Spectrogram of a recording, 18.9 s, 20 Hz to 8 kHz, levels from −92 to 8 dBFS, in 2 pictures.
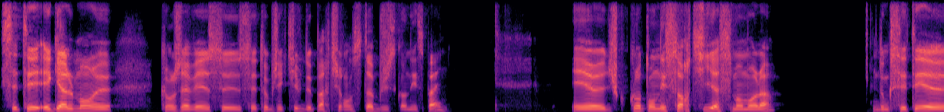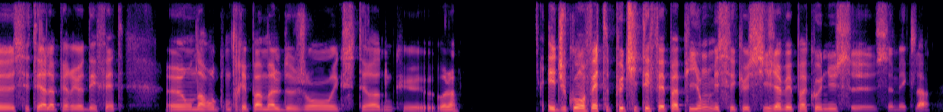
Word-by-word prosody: C'était 135 +1 +3
également, 150 +2 +6
heu, 125 -2 0 0.5
quand 130 0 -5
j'avais 140 +4 +1
ce 125 -2 -2
cet 125 +3 -6
objectif 135 +3 -6
de 125 - -5
partir 120 0 -4
en 120 - -11
stop 145 +1 -3
jusqu'en 125 -1 -7
Espagne 205 - -4 1.3
et 125 0 +3
heu, 125 -1 +3
du - - 0
coup, - - -25
quand 165 -2 -4
on 145 -1 -2
est 145 - +2
sortis 150 0 +2
à 150 - +4
ce 140 - -2
moment-là, 125 0 0 1.0
donc 125 0 -5
c'était, 150 +4 +4
heu, 125 -2 +4
c'était - - -3
à - - +4
la 115 0 -1
période 120 -1 -3
des 110 - -4
fêtes, - - -6 0.4
heu, 115 - -1
on 115 0 -6
a 110 - +1
rencontré 115 +2 -5
pas 115 - +1
mal 115 0 -1
de 115 0 -7
gens 120 +2 -6
et 115 - -6
cetera 115 +2 -4
donc 105 -2 -17
heu, 105 -1 -10
voilà - - -3 0.9
et 120 - +7
du 125 +2 +4
coup, 190 - +2
en 170 - +5
fait, 180 0 +5
petit 335 - +4
effet 160 - +2
papillon 145 +6 0
mais 130 - -2
c'est 125 - -1
que 125 - -4
si 175 +6 +2
j'avais 135 -2 +2
pas 145 +1 -3
connu 140 +1 -5
ce 425 - -3
ce - - -4
mec-là, 435 -1 -7
130 Hz, 205 wpm, -23 LUFS, 120-145 Hz, 1.3 s, et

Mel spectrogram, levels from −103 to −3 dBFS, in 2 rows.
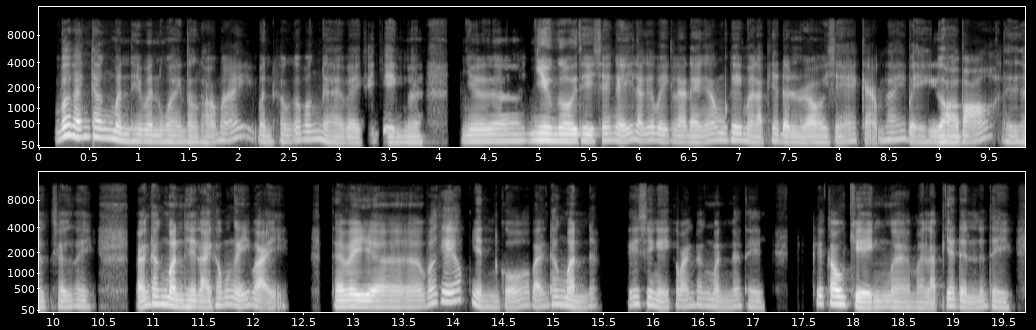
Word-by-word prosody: Với 220 +4 +5
bản 200 -1 +5
thân 190 -4 +2
mình 140 -5 +2
thì 125 0 -1
mình 120 -1 0
hoàn 115 -1 -2
toàn 110 -2 -3
thoải 105 +1 -4
mái, 175 +8 -6
mình 110 -3 -4
không 120 +1 -7
có 140 - -2
vấn 155 +2 -4
đề 110 -8 -3
về 95 -1 -2
cái 125 - -13
chuyện 100 +1 -2
mà 105 -1 -2 0.4
như, 120 +1 +1
ờ 130 +1 -2
nhiều 140 +1 +5
người 130 -1 +5
thì 130 -1 +1
sẽ 135 +3 -2
nghĩ 125 -1 +1
là 140 -4 -1
cái 140 +2 -1
việc 125 -3 -2
là 115 -1 -1
đàn 110 0 -1
ông 135 +2 -2
khi 140 -1 +1
mà 125 -4 -1
lập 100 -2 -3
gia 130 - -1
đình 110 -4 0
rồi 100 0 0
sẽ 105 +5 -6
cảm 145 - -5
thấy 145 +3 -6
bị 105 -6 -3
gò 110 0 +3
bó, 115 - 0
thì 110 -3 -6
thực 105 0 -7
sự 110 0 -2
thì 115 -2 -5 0.4
bản - - +3
thân 160 -1 +3
mình 130 -4 +6
thì 115 0 +2
lại 105 -2 +2
không 140 +3 -3
có - - -2
nghĩ 130 -3 0
vậy. 125 -4 -1 0.4
Tại 115 0 +4
vì, 120 -1 +7
ờ, 115 0 +2
với 165 +8 -2
cái 205 0 +3
góc 230 +2 -4
nhìn 110 -8 -2
của 110 +6 -3
bản 120 -1 -2
thân 155 +1 -2
mình 105 -6 +1
á, 125 - -9 0.3
cái 150 +3 -3
suy 150 -2 -3
nghĩ 105 -4 -1
của 120 - -7
bản 120 +3 -3
thân 135 -2 -6
mình 105 -3 -5
á 120 - -6
thì 105 -3 -6 0.6
cái - - -1
câu 160 -1 +7
chuyện 105 -6 +3
mà 95 -3 -2
mà 95 0 -6
lập 95 +1 -3
gia 130 - +1
đình 100 -5 -2
á 105 - -4
thì 100 -4 -4
120 Hz, 270 wpm, -22 LUFS, 110-140 Hz, 0.6 s, vì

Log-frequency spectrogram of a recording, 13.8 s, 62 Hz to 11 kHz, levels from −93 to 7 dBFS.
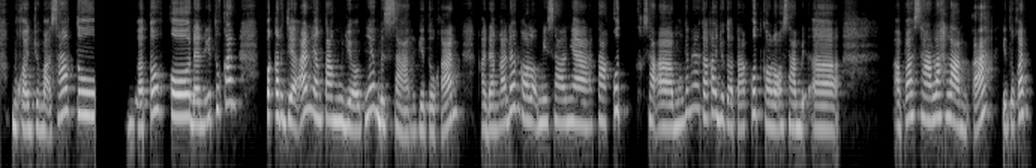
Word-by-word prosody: Bukan 220 -2 +1
cuma 205 -4 -3
1, 325 0 +3 0.4
2 230 -2 -2
toko 320 +1 +5
dan 240 0 +1
itu 305 +6 -4
kan 465 0 +2 0.4
pekerjaan 315 +2 +3
yang 295 -2 +1
tanggung 270 -2 +3
jawabnya 235 - +1
besar, 220 -8 -2
gitu 205 -1 -5
kan. 290 +7 0 0.3
Kadang-kadang 220 - -1
kalau 265 -3 +2
misalnya 255 -2 -1
takut 275 +8 -2 0.3
sa 280 -4 -7
eee, 225 0 +3
mungkin 260 +9 -4
Kakak 310 0 -1
juga 255 -4 -2
takut 230 +10 -4
kalau 225 -2 0
sab 225 -1 -2
eee, 215 -2 -1 0.8
apa, 235 +5 -1
salah 300 0 +1
langkah 265 +1 +2 0.2
gitu 225 +1 -5
kan, 325 +3 +1
260 Hz, 145 wpm, -24 LUFS, 225-310 Hz, 0.8 s, toko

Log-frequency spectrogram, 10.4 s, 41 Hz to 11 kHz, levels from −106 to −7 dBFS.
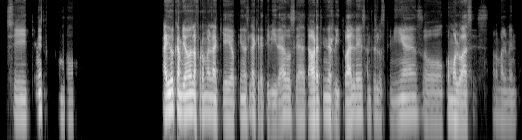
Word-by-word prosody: Sí, 105 -1 -7
tienes 135 +1 -6 0.3
como 105 -2 -18 1.8
¿Ha - - +9
ido 140 +4 +8
cambiando 125 +1 +7
la - - +6
forma 120 +1 -4
en - - -3
la 110 -2 +3
que 100 +1 -6
obtienes 105 +2 -8
la - - -3
creatividad? 95 +2 -7
O 115 - -5
sea, 100 -2 -10
¿ahora 105 +2 +6
tienes 110 0 -5
rituales? 100 +5 -2
¿Antes 110 0 -17
los 100 -4 -19
tenías 115 +4 -8
o 90 -2 -14
cómo 105 -1 -3
lo 95 -1 -3
haces 90 -1 -6
normalmen 95 -3 -20
105 Hz, 155 wpm, -25 LUFS, 95-115 Hz, 1.8 s, Ha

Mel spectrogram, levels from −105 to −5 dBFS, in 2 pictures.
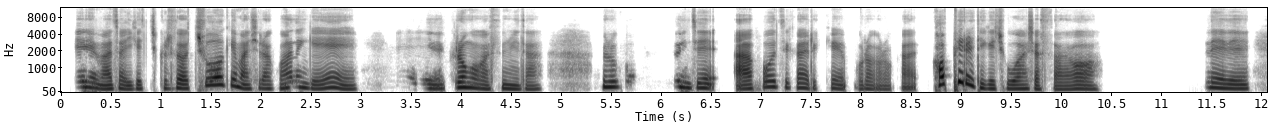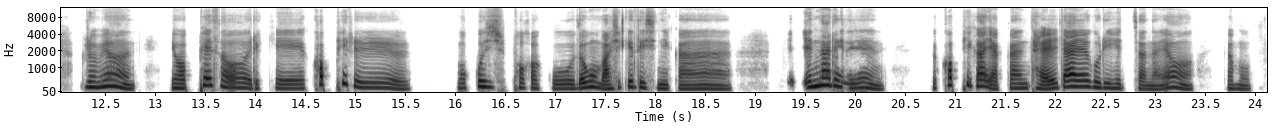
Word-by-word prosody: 네. 215 -2 -1
맞아요. 150 0 0
이게 150 +2 -3 0.2
그래서 165 +1 0
추억의 290 - +3
맛이라고 160 -3 -2
하는 200 +2 -1
게 160 -3 -2 0.7
예 160 -1 -2
그런 205 0 +4
거 185 -2 +1
같습니다. 145 -2 -4 0.6
그리고 220 0 0 0.4
또 - - -6
인제 185 -2 0 0.2
아버지가 190 +4 0
이렇게 170 -2 -6
뭐라 150 0 -7
그럴까 70 +1 -8 0.2
커피를 325 +1 +7
되게 165 -7 -1
좋아하셨어요. 150 -2 -2 1.1
네네. 170 -5 +1 0.4
그러면 220 -5 +3 0.4
옆에서 195 - +1
이렇게 165 0 -3
커피를 195 - 0 0.4
먹고 185 +6 +1
싶어 210 -3 -4
갖고 165 -2 -3
너무 200 +6 +4
맛있게 180 +7 +1
드시니까. 150 -6 -2 0.6
예 - - -8
옛날에는 200 - +4 0.6
커피가 290 -4 +2
약간 175 +4 -1
달달구리했잖아요. 175 - +2 0.3
그러니까 165 - -4
뭐 135 - -7
175 Hz, 270 characters per minute, -23 LUFS, 155-215 Hz, 1.1 s, 커피를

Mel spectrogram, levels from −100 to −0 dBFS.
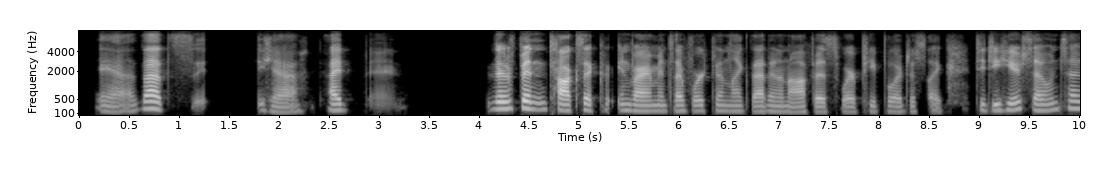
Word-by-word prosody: Yeah, 140 -1 -8
that's 210 - +3 0.4
i - - -19
yeah. - - -6 0.3
I've 170 0 +4 0.2
been - - -18 1.1
there've 205 +2 +3
been 195 -4 +7
toxic 165 0 +5
environments 150 -2 0
I've 150 0 -2
worked 155 +1 -7
in 155 -1 -9
like 145 0 -10
that, 140 +1 -2
in 145 - -7
an 140 -1 -9
office, 130 0 -4
where 130 - -6
people 140 +1 -11
are 130 - -7
just 135 -1 -13
like, - - -13 0.3
"Did 170 -2 -8
you 160 - 0
hear 180 +3 +1
so-and-so 195 +5 -4
155 Hz, 160 wpm, -26 LUFS, 140-180 Hz, 1.1 s, been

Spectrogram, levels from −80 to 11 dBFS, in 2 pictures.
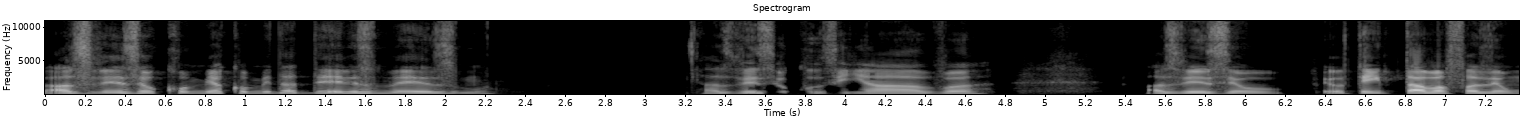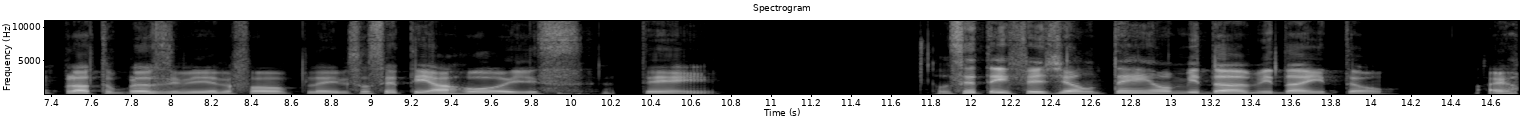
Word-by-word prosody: Às 145 -1 +2
vezes 170 +4 -1
eu 195 0 0
comia 195 0 -2
a - - -6
comida 195 -1 -4
deles 190 -3 -1
mesmo. 130 -7 -3 1.1
Às 115 -2 -8
vezes 120 0 -3
eu - - -13
cozinhava, 115 +1 -2 0.8
às 110 0 -4
vezes 120 0 +1
eu 115 -1 -4 0.2
eu - - -4
tentava 130 0 +6
fazer 125 0 +1
um 120 0 -9
prato 125 +1 +2
brasileiro, 115 0 -1
falava 120 0 -1
pra 125 0 -6
eles: 115 -1 -7
"Você 150 +3 -3
tem - - +3
arroz?". 130 -1 0 0.3
"Tenho". 135 -2 -2 1.1
"Você 155 +6 0
tem 160 -1 +6
feijão?". 145 +2 +2
"Tem". 175 +5 +1
"Ó, 165 - 0
me 160 0 -1
dá, 135 -4 +6
me 140 +2 0
dá 135 -1 +4
então". 110 -5 -3 0.5
Aí - - +1
eu - - -6
130 Hz, 165 wpm, -22 LUFS, 120-155 Hz, 1.1 s, tentava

